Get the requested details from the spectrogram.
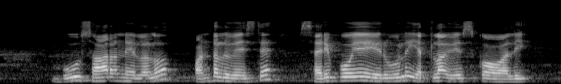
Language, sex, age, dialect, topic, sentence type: Telugu, male, 18-24, Southern, agriculture, question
